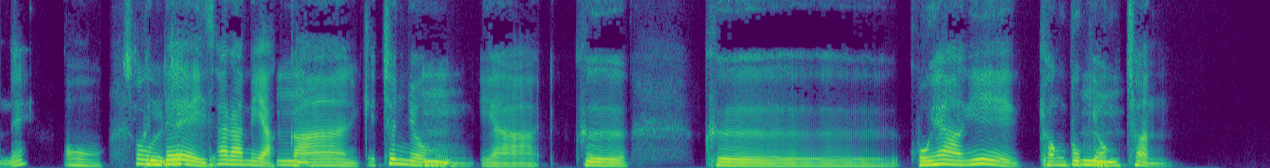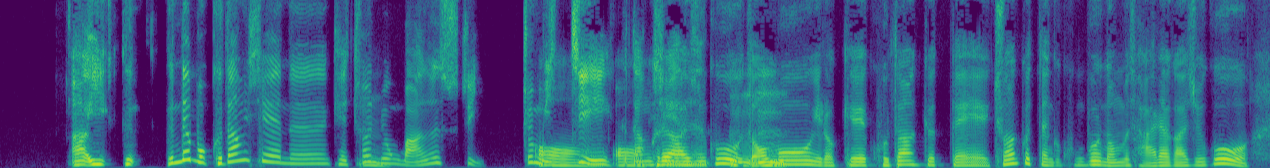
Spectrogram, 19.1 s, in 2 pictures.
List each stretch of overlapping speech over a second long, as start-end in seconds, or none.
13.5-15.4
